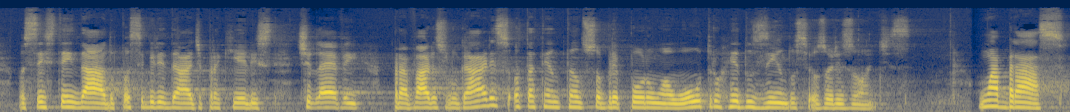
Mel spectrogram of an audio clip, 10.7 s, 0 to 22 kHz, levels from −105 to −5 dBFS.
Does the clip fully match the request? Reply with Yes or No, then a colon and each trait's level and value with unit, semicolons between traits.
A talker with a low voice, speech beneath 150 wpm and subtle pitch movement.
No: medium, 175 Hz; average, 140 wpm; narrow, 2.2 semitones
